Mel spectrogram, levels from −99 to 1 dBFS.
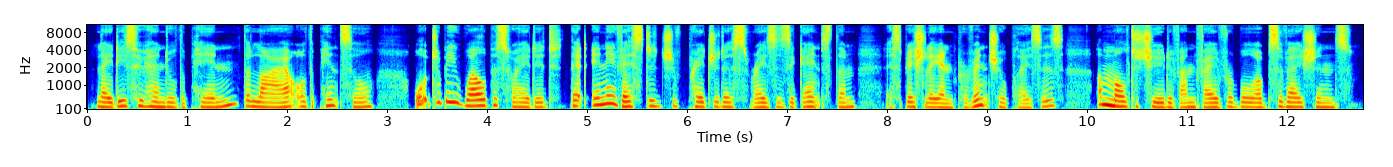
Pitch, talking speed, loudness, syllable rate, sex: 190 Hz, 150 wpm, -19 LUFS, 5.5 syllables/s, female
